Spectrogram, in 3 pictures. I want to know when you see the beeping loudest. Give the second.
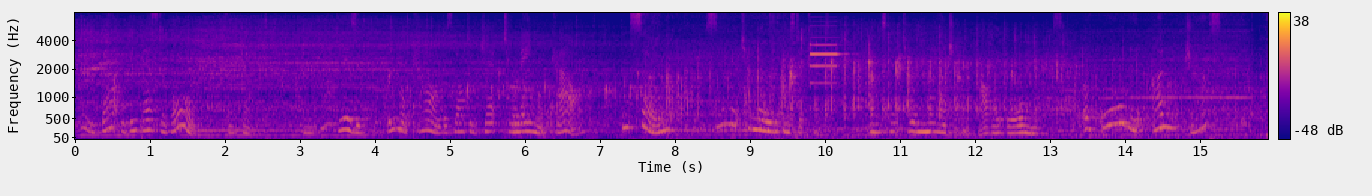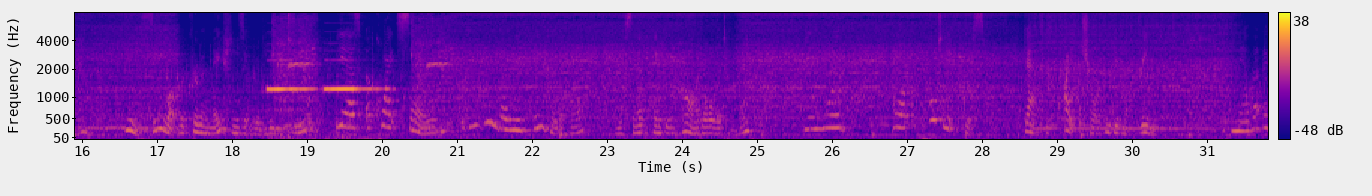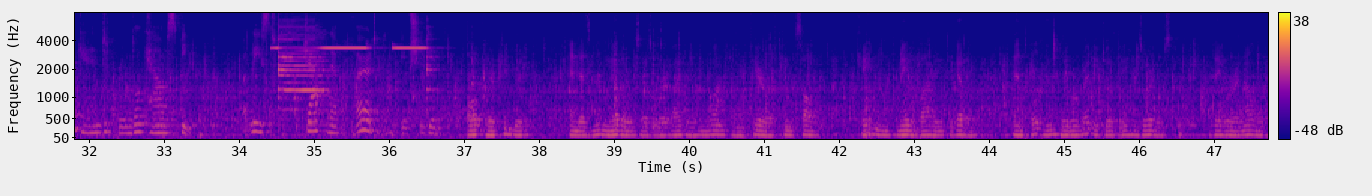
19 s.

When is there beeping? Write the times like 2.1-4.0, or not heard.
9.8-10.2, 18.4-20.1, 34.4-36.6.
